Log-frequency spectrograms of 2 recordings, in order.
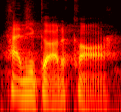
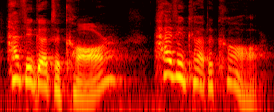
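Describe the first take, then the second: First: Said in the usual way. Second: British English, higher, rising at the end; British English rising question. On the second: Shown as a demonstration. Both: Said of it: "En anglais britannique".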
